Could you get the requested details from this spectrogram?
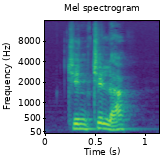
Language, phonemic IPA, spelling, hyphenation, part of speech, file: Dutch, /ˌtʃɪnˈtʃɪ.laː/, chinchilla, chin‧chil‧la, noun, Nl-chinchilla.ogg
- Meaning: 1. chinchilla, rodent of the genus Chinchilla 2. lesser chinchilla, long-tailed chinchilla, Chinchilla lanigera 3. chinchilla fur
